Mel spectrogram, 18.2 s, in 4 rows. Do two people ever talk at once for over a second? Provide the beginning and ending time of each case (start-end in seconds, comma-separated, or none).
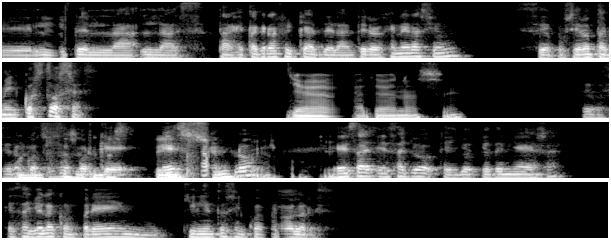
9.1-11.1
